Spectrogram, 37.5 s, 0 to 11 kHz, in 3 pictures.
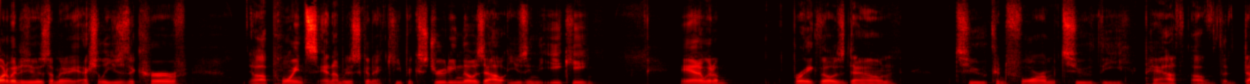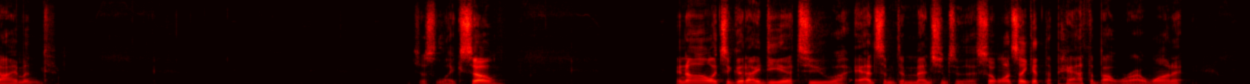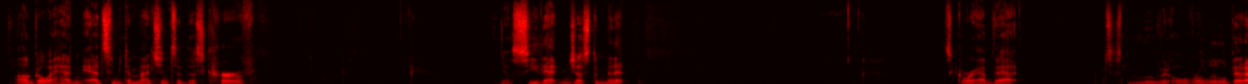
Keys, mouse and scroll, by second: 0.1 g, 1.4 click, 1.9 g, 5.6 e, 8.4 e, 10.4 e, 14.0 e, 17.6 click, 18.7 g, 20.3 click, 20.6 g, 22.0 click, 22.4 g, 25.9-28.8 middle drag, 29.2-30.4 scroll up 3, 30.4 Tab, 30.9-32.8 middle drag, 33.9 Tab, 35.0 click, 35.9 KP_7, 37.0-37.4 scroll up 3.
